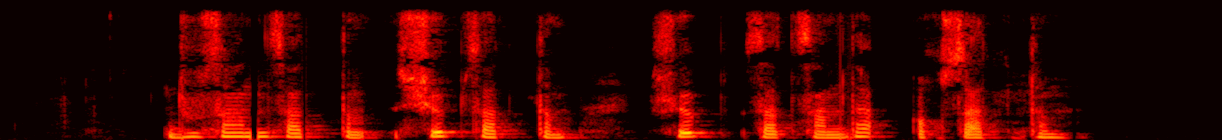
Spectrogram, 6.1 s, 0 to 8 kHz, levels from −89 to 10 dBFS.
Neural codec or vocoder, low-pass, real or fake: none; 7.2 kHz; real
